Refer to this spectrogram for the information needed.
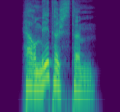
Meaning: strong dative masculine/neuter singular superlative degree of hermetisch
- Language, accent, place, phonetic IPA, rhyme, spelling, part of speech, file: German, Germany, Berlin, [hɛʁˈmeːtɪʃstəm], -eːtɪʃstəm, hermetischstem, adjective, De-hermetischstem.ogg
